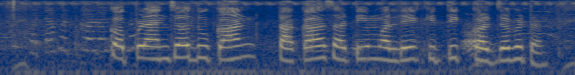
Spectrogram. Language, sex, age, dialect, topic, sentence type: Marathi, female, 18-24, Varhadi, banking, question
